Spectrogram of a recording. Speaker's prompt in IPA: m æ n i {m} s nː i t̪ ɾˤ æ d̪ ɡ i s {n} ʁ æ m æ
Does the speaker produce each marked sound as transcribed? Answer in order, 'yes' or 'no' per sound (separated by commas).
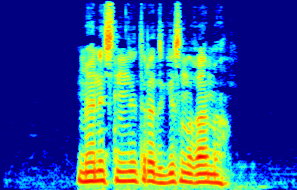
no, yes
